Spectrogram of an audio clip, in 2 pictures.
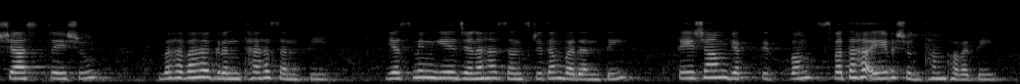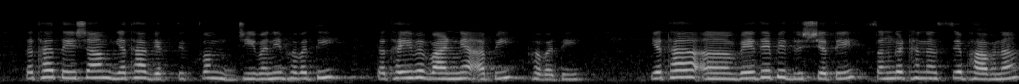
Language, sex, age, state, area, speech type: Sanskrit, female, 18-30, Uttar Pradesh, rural, spontaneous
